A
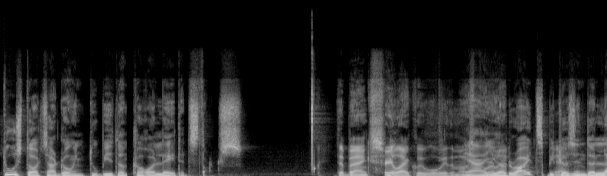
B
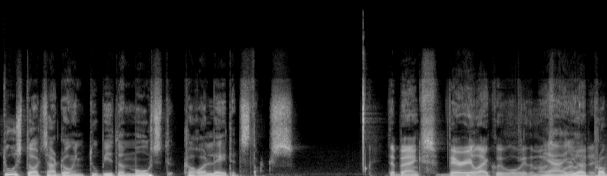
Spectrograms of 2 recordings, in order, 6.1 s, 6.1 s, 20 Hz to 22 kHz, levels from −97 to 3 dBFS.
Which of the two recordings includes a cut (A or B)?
A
